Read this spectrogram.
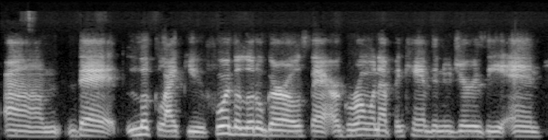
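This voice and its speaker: A woman with a low-pitched voice hosting a conversational interview in an encouraging, affirming manner. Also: fairly even intonation, moderate pace, no echo. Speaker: interview host. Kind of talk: conversational live-streamed interview. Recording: dull lo-fi online stream audio.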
